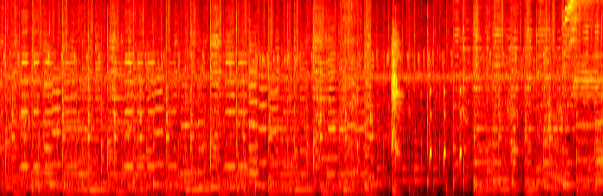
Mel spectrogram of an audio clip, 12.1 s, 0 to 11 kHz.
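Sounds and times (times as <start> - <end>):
lively background music: 0.0 - 12.0.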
